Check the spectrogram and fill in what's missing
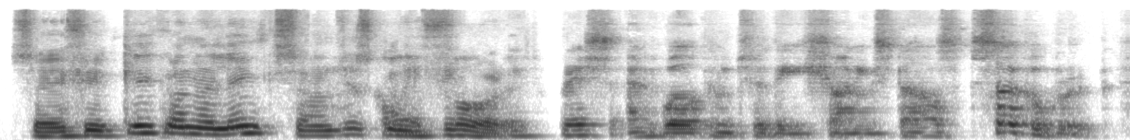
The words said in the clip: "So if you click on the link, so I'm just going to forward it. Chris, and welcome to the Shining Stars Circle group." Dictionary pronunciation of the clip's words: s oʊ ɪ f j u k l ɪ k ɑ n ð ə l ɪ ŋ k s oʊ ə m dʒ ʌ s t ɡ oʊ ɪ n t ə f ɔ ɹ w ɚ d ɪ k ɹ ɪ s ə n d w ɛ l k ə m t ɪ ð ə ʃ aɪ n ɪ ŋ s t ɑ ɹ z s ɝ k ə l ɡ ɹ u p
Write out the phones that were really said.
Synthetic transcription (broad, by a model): s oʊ ɪ f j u k l ɪ k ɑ n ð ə l ɪ ŋ k s oʊ ə m dʒ ʌ s t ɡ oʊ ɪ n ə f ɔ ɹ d ɪ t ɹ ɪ s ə n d w ɛ l k ə m t ɪ ð ə ʃ aɪ n ɪ ŋ s t ɑ l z s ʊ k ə l ɡ ɹ u p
